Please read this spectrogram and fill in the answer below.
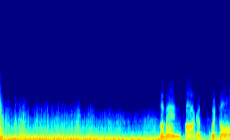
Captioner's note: explosion rumbles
